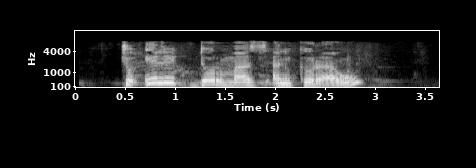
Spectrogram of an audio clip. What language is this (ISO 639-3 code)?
epo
